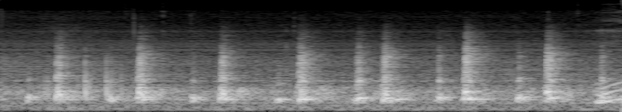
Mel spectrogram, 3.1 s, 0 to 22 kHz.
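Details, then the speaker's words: Rapid, regular whooshing fetal heartbeat on Doppler, about 146–148 a minute, strong, at a 36-week prenatal appointment for a baby boy reported healthy with good cord flow. "heartbeat is strong today he's like 148 today and he's showing off okay boy [Laughter] that was a strong heartbeat i love it though"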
